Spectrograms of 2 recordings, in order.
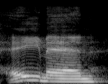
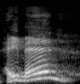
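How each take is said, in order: First: Said in the usual way. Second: "man" lifted high and louder, falling; hey man, high on man. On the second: Shown as a demonstration. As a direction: hit "man" high then drop. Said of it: "Or hey, man?".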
